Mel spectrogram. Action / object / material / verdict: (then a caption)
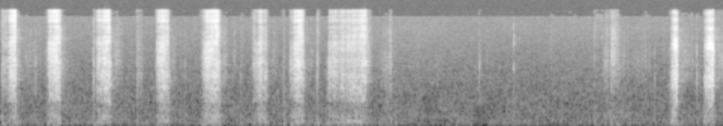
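scrape / metal pen nib on a paper sheet / paper / none. The metal nib of a dip pen with a green patterned holder scratches fine hair strokes across a single sheet of white drawing paper lying flat on a dark table. Short, bright, dry rasping strokes come in a quick series, with one longer stroke, then a quiet pause before a few sharper strokes at the end.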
